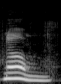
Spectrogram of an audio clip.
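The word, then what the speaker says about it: numb: my fingers are going नम my fingers are going नम अब इसके spelling है एन यू एम बी लेकिन आप पढ़ेंगे एन यू एम क्योंकि बी है साइलेंट द नेक्स्ट सेंटेंस ठंड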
